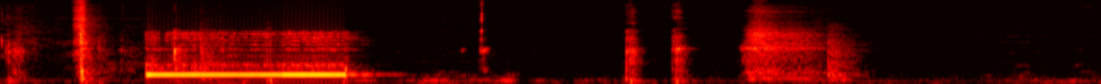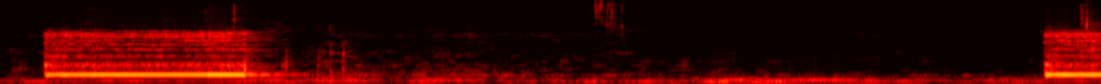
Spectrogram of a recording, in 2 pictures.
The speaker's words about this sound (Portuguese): Olha, está a ligar. Portanto, estou a ligar para o Miguel Moreira. Está em alta voz.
